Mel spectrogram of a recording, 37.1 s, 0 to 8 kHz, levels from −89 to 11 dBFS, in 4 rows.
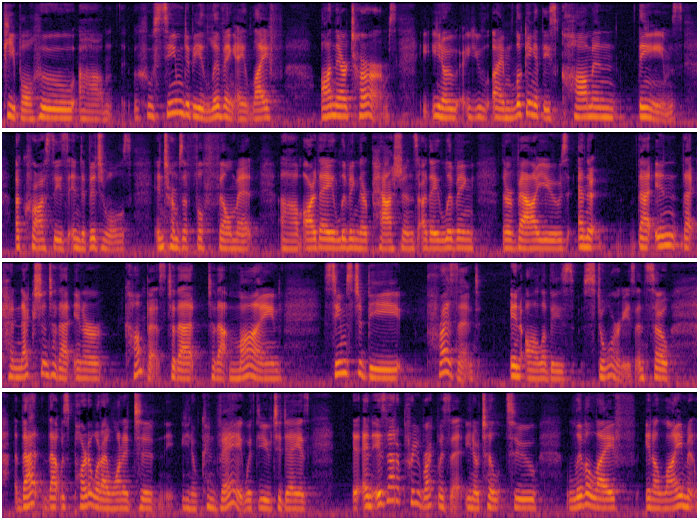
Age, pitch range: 40-59, 150-180 Hz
